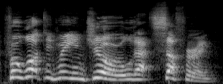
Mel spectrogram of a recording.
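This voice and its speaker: A woman's voice: high voice, animated, moderate pace, fairly bright tone, pitched above the performer's own voice. Woman playing an urgent, raised-voice teenage boy pilot. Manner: urgent, pleading, emphatic. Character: earnest determined teenage boy mecha pilot.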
